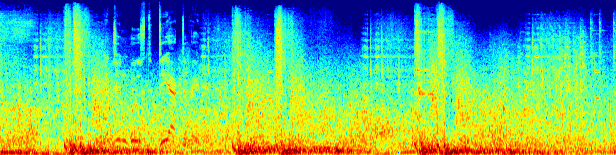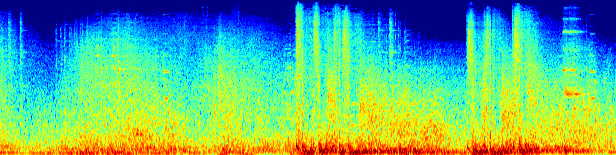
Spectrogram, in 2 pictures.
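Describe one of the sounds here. Shells explode and splash into water.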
